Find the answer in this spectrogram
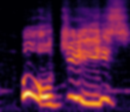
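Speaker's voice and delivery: very high-pitched, loud, crackling voice. Showing the crackling that Shaggy does: crackling Shaggy voice. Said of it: "that crackling that Shaggy does".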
